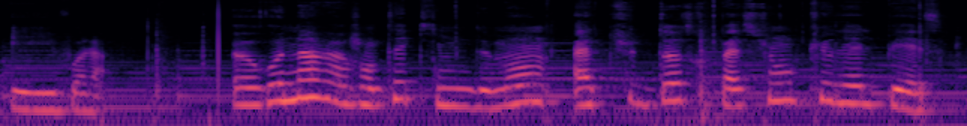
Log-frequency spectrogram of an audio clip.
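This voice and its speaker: Chatty teenage girl, high voice. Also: moderate pace, a little mellow, faint music behind. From France. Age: teens. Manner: chatty, hesitant, many fillers. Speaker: youtuber. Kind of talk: casual Q&A vlog.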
